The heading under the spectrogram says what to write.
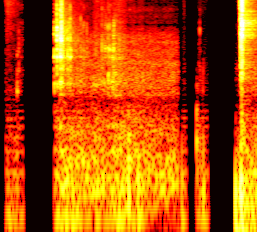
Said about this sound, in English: Good ice crunch. Boy, I like good old glass of ice.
